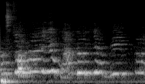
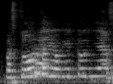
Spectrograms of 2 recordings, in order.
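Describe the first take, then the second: First: Much higher, half laughing half crying; the second plea, breaking between a laugh and a sob; laughing through tears. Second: Urgent plea. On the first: Asking Pastora about the baby, half laughing half crying. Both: Retold or imitated. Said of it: "Dalawang beses talaga".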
